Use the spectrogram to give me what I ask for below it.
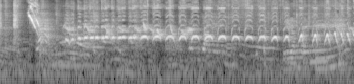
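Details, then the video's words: Sharp high sweep from a White-rumped shama, then a long even series of quick, clipped notes repeated at a steady pace, with faint chatter behind. "Lagu & Gaya Keren Murai Batu"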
